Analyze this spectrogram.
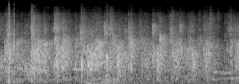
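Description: Applause for someone who has just passed a test, lively clapping with uneven surges in loudness that continues throughout.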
